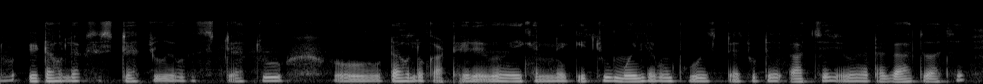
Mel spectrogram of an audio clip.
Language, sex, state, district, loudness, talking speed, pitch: Bengali, male, West Bengal, Purulia, -32 LUFS, 140 wpm, 145 Hz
